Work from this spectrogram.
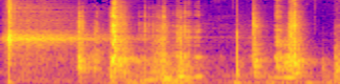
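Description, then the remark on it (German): Irregular pops and sharp crackles from a wood fire burning in a stove that is slowly warming up, moderately loud, with brief quiet gaps between the bursts and no one talking. “Man hört das Feuer hier knistern, der Ofen wird langsam warm.”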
